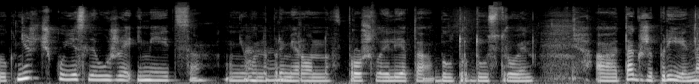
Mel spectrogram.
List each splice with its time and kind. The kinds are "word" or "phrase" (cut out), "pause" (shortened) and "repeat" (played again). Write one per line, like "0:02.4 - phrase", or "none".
0:02.2 - pause
0:04.4 - word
